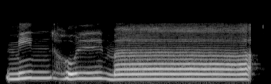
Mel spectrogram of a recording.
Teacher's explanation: ساکن کے بعد ہا گیا تو یہاں پر ہوگا ہمارا اظہار، ہا کو ہم نے لام کے ساتھ ملا دینا ہے، حمزۃ الوصل ہمارا ڈراپ ہو جائے گا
